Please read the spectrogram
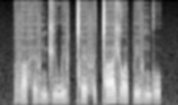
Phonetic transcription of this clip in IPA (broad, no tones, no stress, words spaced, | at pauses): vahɛvnd͡ʒɪwev ǀɛfɛ ǀaʒɔɐ̯ pevŋɡo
